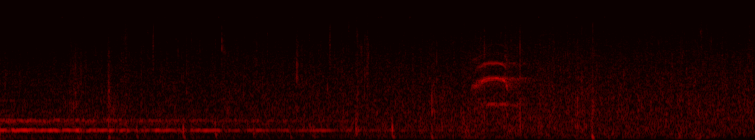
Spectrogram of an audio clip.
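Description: Footsteps run across pavement and through grass.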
